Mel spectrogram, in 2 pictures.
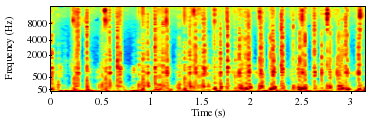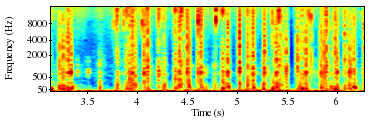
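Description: Long nails rapidly tap and scratch the surface of a blue plastic sunscreen squeeze tube. The result is a fast, steady stream of short, dull, low thuds with quick decay and little brightness.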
